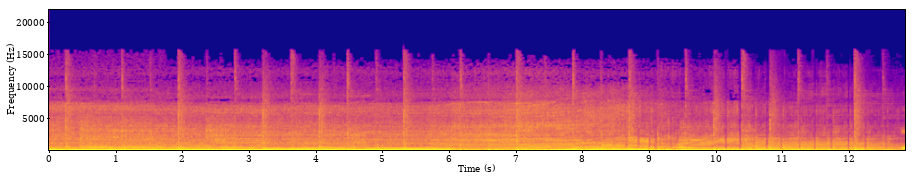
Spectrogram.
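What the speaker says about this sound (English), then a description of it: "Second gear rubber is absolutely one of that car's favorite thing to do." A 1981 Camaro Z28 with a swapped LQ4 V8 roars through a second-gear burnout, its engine note holding steady and loud, then climbing in pitch as it revs higher near the end, with no talking.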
